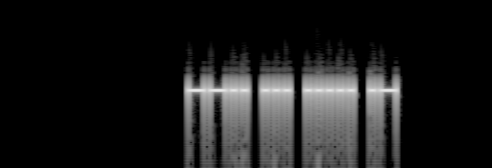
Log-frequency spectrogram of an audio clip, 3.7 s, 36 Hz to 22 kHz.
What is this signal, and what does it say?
Morse code, heard as a keyed tone, about 31 wpm, 700 Hz. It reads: ZS5A
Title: DXCC-100 Call Signs - 4 Characters - 30wpm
